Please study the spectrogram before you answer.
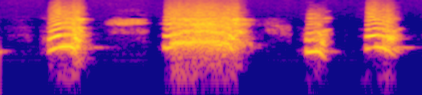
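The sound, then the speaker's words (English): A person imitates a screaming chimpanzee, with a voice mimicking the ape's calls. Four loud, wailing, high-pitched hoots and shrieks come in quick bursts, the second one longest, with brief quiet gaps between them. “Jumping. screaming like a chimp.”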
